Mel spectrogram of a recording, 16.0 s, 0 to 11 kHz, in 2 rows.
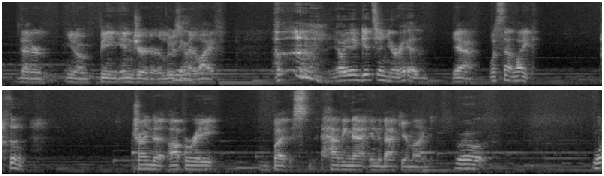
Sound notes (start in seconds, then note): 3.6 clearing throat; 8.0 chuckling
